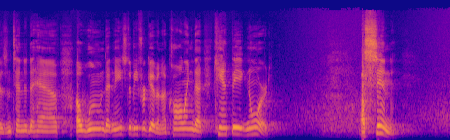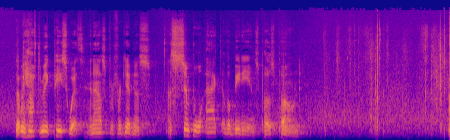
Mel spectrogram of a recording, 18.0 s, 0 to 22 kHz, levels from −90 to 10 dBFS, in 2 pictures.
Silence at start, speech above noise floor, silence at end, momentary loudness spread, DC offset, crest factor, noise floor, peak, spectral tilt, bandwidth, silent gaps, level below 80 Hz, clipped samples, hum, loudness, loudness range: 0 s; 30 dB; 0 s; 19 LU; under 0.1%; 20 dB; -52 dBFS; -4 dBFS; -1.5 dB/octave; 17.5 kHz; none; -72 dBFS; under 0.1%; none; -22 LUFS; 10 LU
